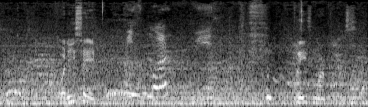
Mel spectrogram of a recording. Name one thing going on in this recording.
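A toddler girl babbles.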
